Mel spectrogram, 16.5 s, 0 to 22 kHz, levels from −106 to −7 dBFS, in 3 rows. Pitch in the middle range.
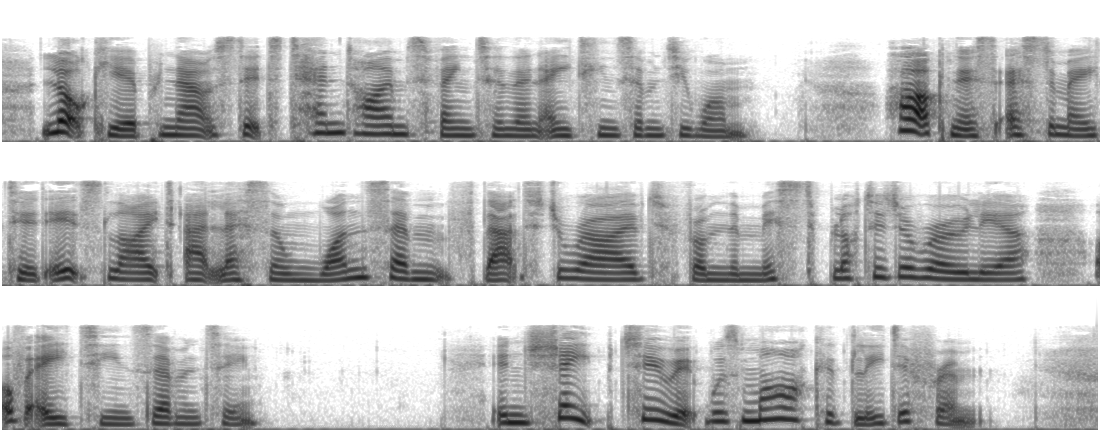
No: high, 205 Hz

